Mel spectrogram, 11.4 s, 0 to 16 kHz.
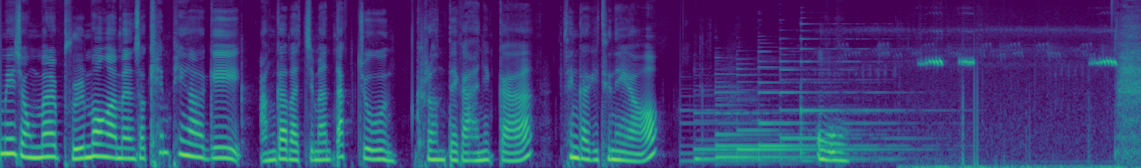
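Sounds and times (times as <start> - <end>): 
speech: 0.0 - 7.3, 8.2 - 8.6
crickets chirping: 8.5 - 11.4.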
